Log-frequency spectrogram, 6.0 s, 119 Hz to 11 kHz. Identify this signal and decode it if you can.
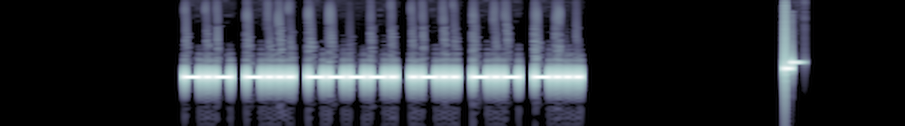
Morse code, heard as a keyed tone, about 36 wpm, 700 Hz. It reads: KB9LKB
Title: USA Call Signs - 6 Characters - 3x Character Spacing - 35wpm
